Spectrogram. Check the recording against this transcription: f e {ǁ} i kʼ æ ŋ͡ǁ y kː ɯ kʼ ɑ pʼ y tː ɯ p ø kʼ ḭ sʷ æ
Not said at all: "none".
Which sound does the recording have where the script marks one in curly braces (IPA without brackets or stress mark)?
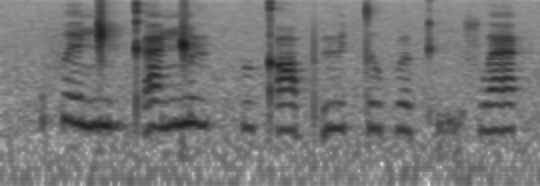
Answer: ŋ͡ǁ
